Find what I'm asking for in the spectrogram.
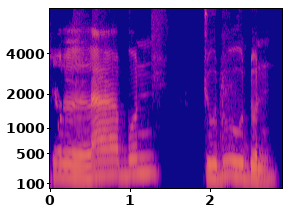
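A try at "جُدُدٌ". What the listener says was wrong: Jududun, nggak ada yang panjang. Bu. Jududun.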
